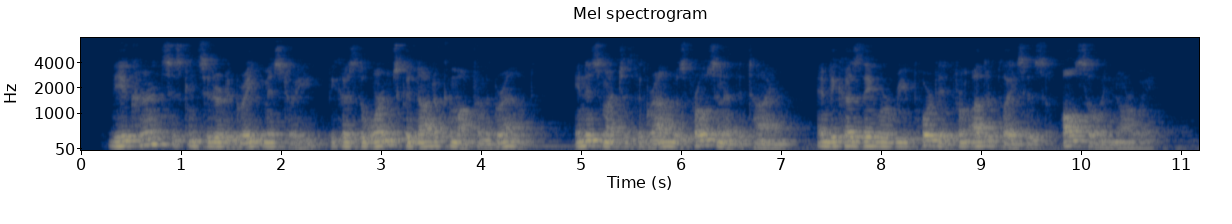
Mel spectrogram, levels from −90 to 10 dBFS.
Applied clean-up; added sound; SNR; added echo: none; none; none; reverberation time 2.2 s.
